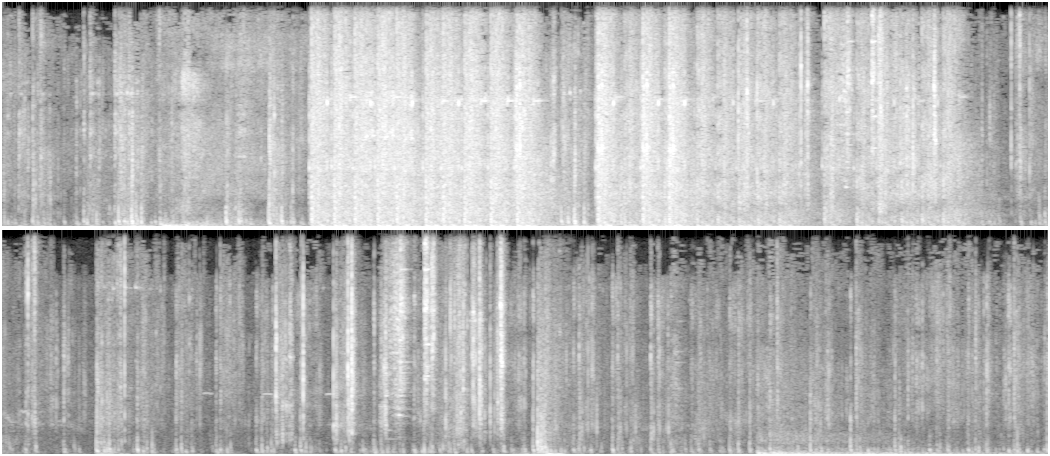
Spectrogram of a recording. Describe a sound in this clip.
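Footsteps tap quickly on hard stone.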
